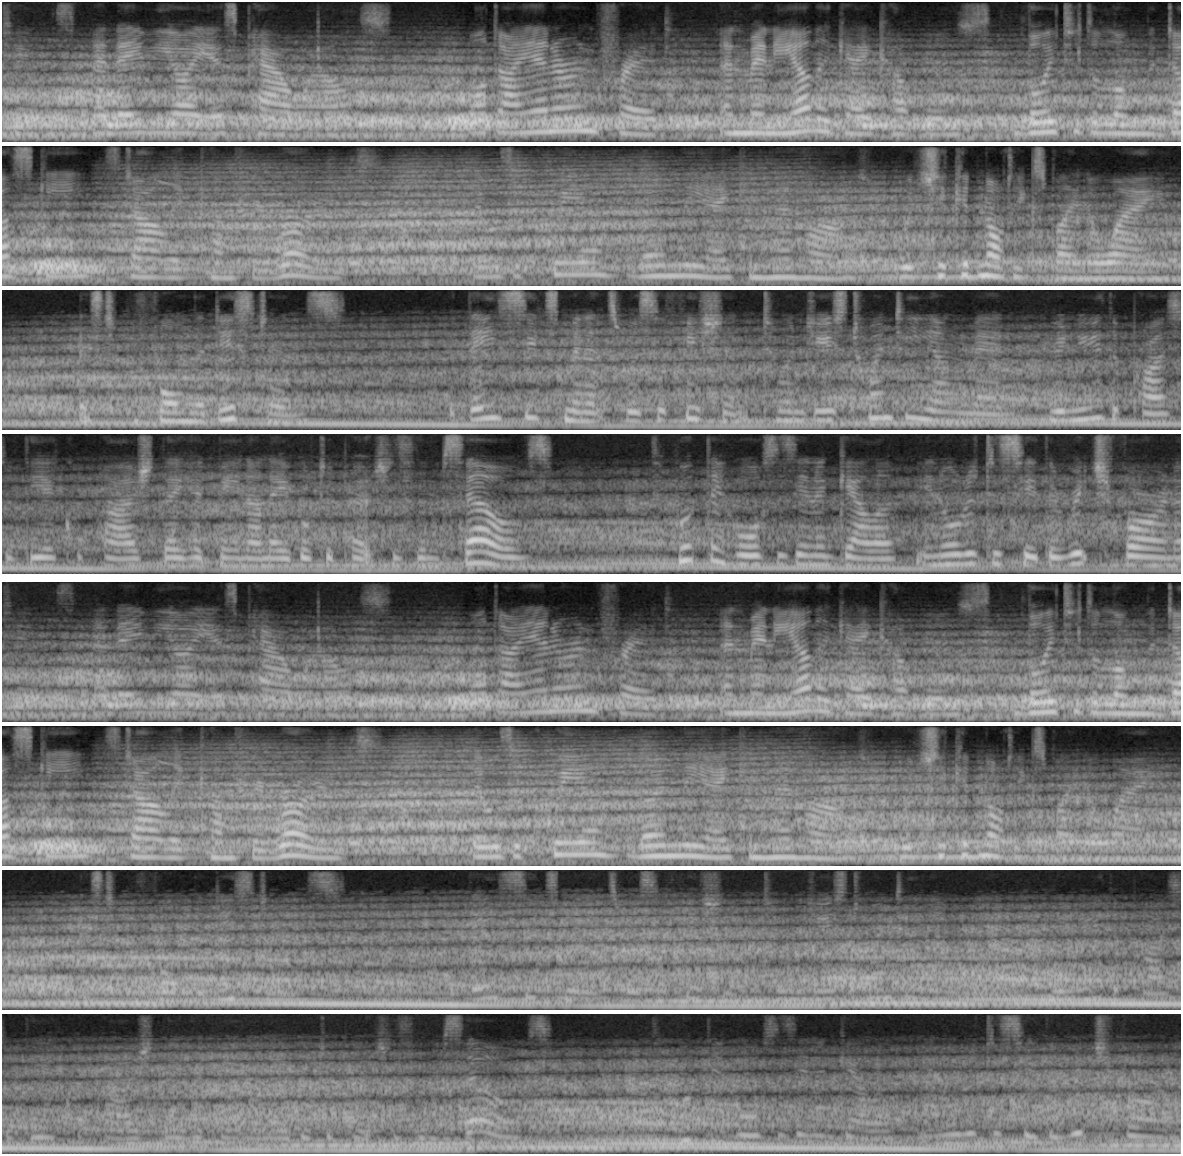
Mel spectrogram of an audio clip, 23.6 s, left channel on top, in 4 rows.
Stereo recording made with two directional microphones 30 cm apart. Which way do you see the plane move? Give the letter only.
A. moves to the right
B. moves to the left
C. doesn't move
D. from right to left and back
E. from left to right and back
A.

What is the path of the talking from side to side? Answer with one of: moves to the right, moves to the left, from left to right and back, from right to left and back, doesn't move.
from left to right and back.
